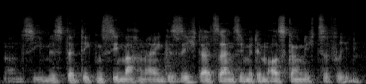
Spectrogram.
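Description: A man's voice: extremely low pitch, level tone, fast, breathy edge, full character voice. An actor playing a stern, reproving male chief inspector with clipped delivery in a 1960s German radio crime drama. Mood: stern, reproachful.

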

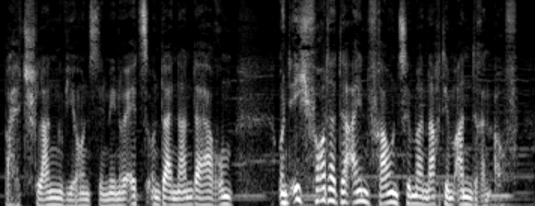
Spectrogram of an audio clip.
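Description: An actor playing an ardent, romantic young man who narrates his letters in a lyrical, expressive way in a radio play. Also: lowish voice, a little fast, faint music behind, natural voice. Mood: rapturous.

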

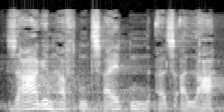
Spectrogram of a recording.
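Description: Actor as a solemn old master in long reverb. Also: male voice, on the low side, lightly acted. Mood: solemn, reflective. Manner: measured, contemplative, storytelling delivery. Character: old master miniature painter, solemn mentor of tradition. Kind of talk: literary radio drama monologue. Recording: long reverb, music behind.

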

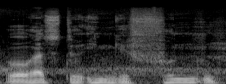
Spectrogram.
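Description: A man's voice: very deep voice, fairly even intonation, slow pace. A man playing a devout, solemn old man stranded at a remote Arctic station in an old radio drama. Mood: anxious. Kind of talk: 1950s German radio drama acting. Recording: old radio recording with noise.

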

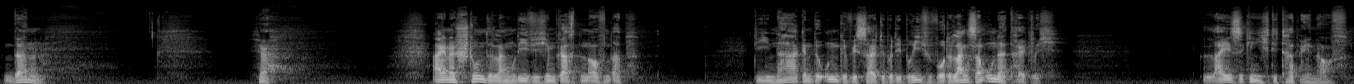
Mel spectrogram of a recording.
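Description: A man playing an anxious, insistent gentleman journalist in an old German radio play, deliberate and confessional in his literary phrasing. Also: low-pitched. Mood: brooding. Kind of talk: 1960s German radio play acting and narration.

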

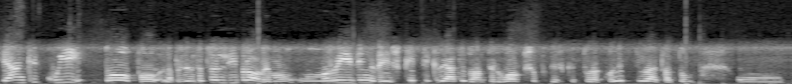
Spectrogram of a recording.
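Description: A woman's voice: medium pitch, brisk, husky. A woman explaining informally as a radio interview guest, hesitant and leaning on filler words. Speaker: interview guest, arts project organiser. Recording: dull phone line on radio.

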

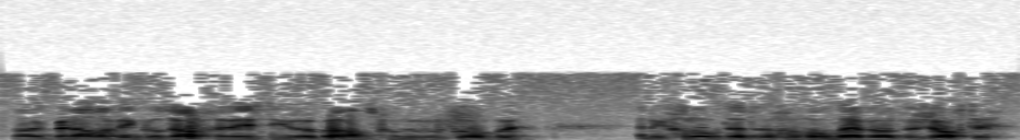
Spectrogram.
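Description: A man's voice: a little high, fairly even intonation, fast, slightly rough. A man playing a dutiful police constable in a radio drama, giving a factual report. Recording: tinny, narrow-band old radio drama recording.

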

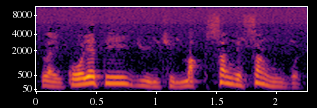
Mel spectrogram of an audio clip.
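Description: An attentive royal guard from a Cantonese radio drama. His voice is husky and muted, swinging widely in pitch as he speaks with formal deference to his master. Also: big pitch swings, moderate pace, mellow, exaggerated voice, rough recording. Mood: humbly puzzled.

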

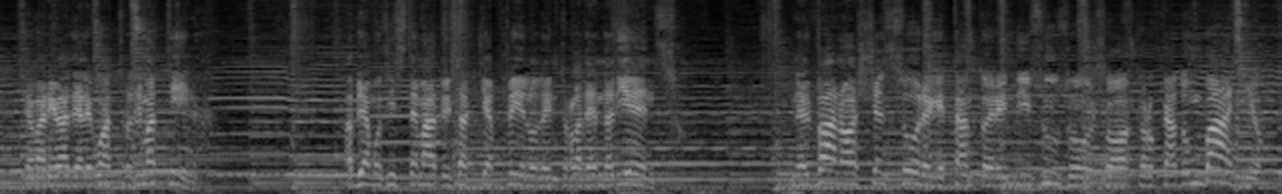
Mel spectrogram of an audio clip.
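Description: A man's voice: fairly high pitch, natural voice. An actor playing a weary, earnest working-class Roman family man, confiding his grievances in a colloquial theatrical monologue. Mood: weary, recounting. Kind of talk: theatrical first-person monologue.

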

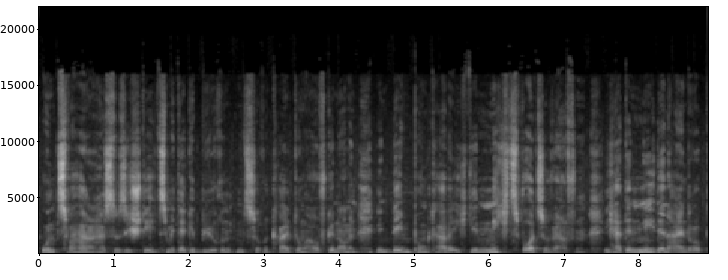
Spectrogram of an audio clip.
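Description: An actor playing a stern, indignant middle-aged uncle in a German radio drama, speaking formally and reproachfully with weighty pauses. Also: male voice, a little high, a little mellow, a little hiss or hum. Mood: measured, persuading. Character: stern, indignant uncle, patriarch of a genteel household.

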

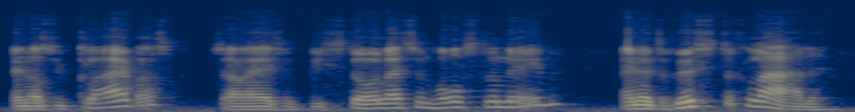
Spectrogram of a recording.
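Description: An actor playing a taunting man in a radio drama, teasing and theatrical, relishing menace as he swings between quiet and loud. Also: a little high, sing-song, a little fast, creaky, breathy edge, full character voice. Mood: mocking, menacing relish. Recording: dull lo-fi radio play recording.

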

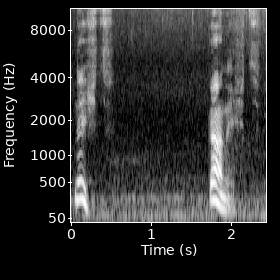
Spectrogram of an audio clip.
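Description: A man's voice: very slow, slight background noise. An actor playing a brooding, secretive young man who recounts his memories with melancholy intensity in a radio play. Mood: impatient, guarded. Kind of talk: vintage German radio drama acting.

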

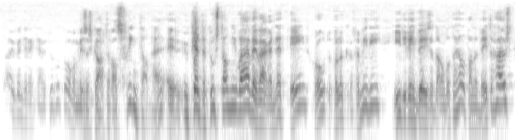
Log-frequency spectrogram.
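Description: A flustered, deferential estate agent in a radio comedy. His husky voice runs fast and swings up and down, stammering with earnest eagerness. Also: mid-range voice, sing-song, darkish tone, lo-fi sound. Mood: eager, persuasive. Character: eager, flustered male estate agent, well-meaning meddler. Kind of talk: radio comedy drama acting.

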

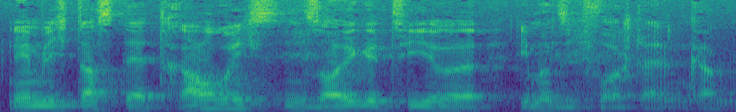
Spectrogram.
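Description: An actor playing a morose, cynical pessimist in a German radio play, lecturing with pompous, sardonic disgust. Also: male voice, low-pitched, lively intonation, moderate pace, fairly bright tone, slight background noise. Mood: mocking disgust.

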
